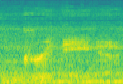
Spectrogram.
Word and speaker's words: Grenada: Well, given that that does rhyme with Almeida, the answer is no. That would be Grenada.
